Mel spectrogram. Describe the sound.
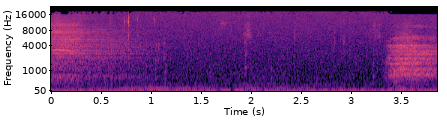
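A deep breath held and then released during a guided breathing exercise: near-silence with only a faint low hum, then a soft, breathy exhale swells at the very end.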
